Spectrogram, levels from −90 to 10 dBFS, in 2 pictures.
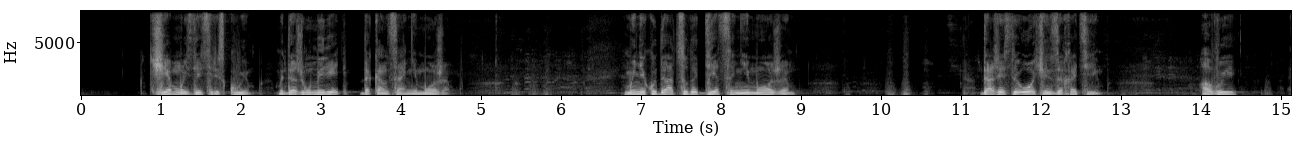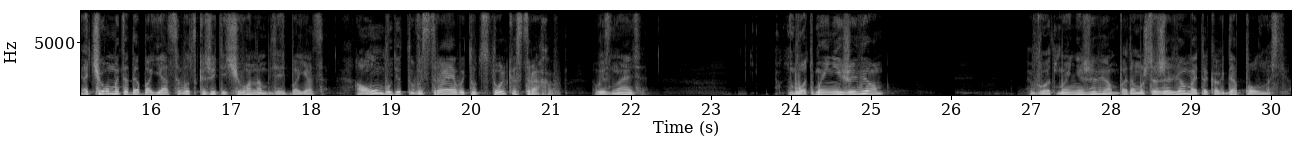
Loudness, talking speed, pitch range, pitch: -23 LUFS, 115 wpm, 130-180 Hz, 150 Hz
